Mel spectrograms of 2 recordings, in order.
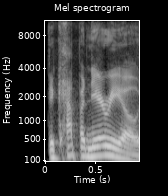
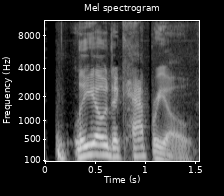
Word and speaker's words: Leo DiCaprio: That was the movie called One Battle After and that was starring Leo DiCapanio. DiCaprio Leo DiCaprio. Is that how you say his name? Leo DiCaprio.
